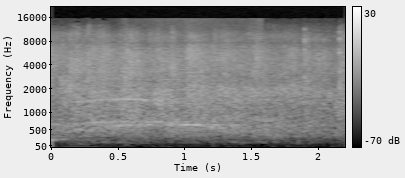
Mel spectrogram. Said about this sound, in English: Clap it up.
